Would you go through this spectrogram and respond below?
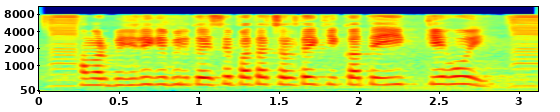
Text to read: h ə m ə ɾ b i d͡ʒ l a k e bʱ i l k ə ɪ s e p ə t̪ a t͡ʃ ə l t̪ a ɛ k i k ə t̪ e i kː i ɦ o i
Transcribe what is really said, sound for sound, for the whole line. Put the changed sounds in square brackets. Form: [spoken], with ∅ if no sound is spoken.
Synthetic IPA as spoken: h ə m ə ɾ b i d͡ʒ l [i] k e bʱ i l k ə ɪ s e p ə t̪ a t͡ʃ ə l t̪ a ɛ k i k ə t̪ e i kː [e] ɦ o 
